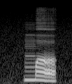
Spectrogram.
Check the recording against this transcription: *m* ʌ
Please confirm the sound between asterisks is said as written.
yes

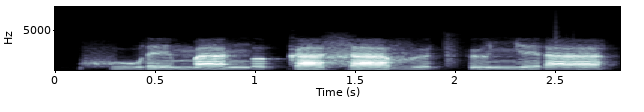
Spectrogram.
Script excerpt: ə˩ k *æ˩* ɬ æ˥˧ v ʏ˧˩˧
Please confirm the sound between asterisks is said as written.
no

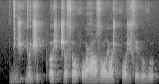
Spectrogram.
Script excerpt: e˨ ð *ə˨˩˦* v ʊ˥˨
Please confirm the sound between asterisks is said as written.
no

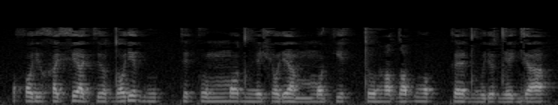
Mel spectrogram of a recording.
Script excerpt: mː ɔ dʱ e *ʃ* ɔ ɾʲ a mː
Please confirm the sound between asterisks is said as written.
yes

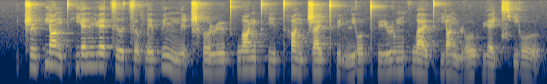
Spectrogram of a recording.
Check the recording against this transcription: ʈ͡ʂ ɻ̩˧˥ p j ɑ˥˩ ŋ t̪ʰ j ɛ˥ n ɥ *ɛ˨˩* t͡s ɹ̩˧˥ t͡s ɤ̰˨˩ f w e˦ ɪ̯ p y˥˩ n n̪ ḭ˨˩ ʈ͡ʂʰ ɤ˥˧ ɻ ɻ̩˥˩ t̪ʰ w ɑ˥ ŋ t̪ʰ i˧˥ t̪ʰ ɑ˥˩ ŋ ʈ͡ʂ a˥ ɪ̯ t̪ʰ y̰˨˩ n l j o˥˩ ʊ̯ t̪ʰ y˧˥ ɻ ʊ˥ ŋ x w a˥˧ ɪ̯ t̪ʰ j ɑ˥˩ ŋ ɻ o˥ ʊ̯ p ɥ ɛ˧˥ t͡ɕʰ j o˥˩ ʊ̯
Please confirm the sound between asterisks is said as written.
no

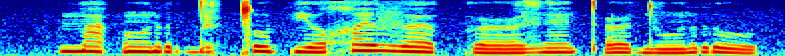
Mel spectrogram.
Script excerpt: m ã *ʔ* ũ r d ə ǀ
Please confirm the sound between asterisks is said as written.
yes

